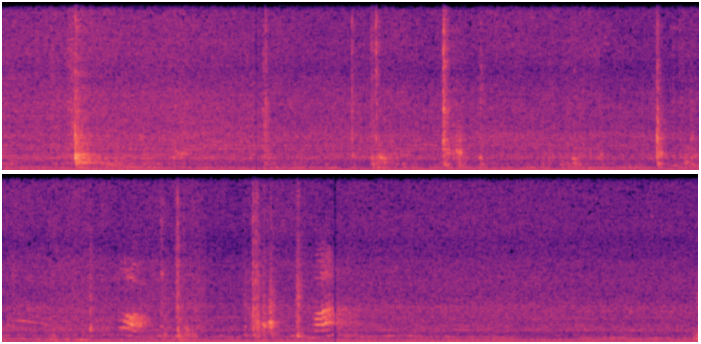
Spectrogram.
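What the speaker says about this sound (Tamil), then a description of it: "உப்பு எல்லா சைடும் மிக்ஸ் ஆகுற மாதிரி நல்லா கலட்டி விட்டுக்கலாங்க" A salted brinjal stir-fry sizzles in a pan as a spoon stirs it, soft scraping strokes and clinks recurring irregularly over a faint steady fry, with a voice heard in the background.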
